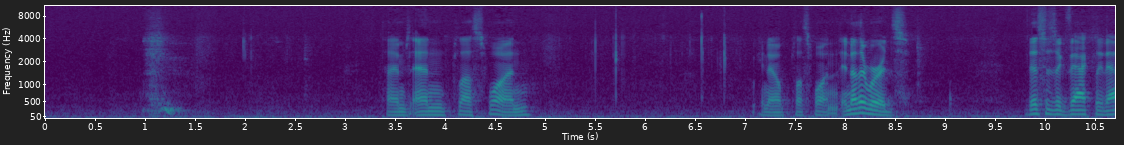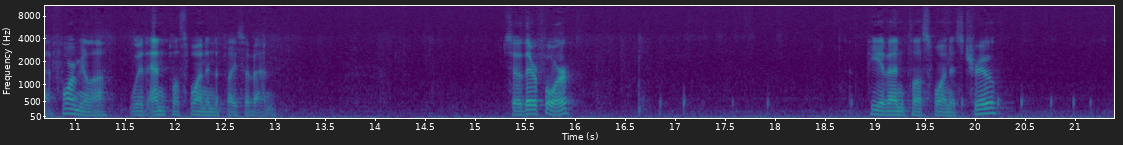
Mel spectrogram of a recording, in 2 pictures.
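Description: A man speaks calmly and clearly, in short phrases with pauses.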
